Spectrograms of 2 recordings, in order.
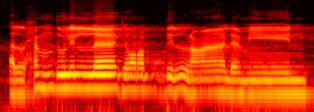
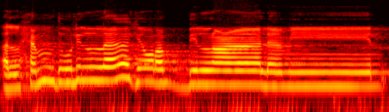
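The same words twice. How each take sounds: First: It is recited quickly and briskly. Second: It is recited slowly and drawn out.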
